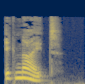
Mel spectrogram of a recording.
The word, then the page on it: ignite: anglais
